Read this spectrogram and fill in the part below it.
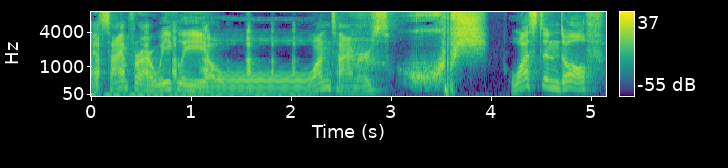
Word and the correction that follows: Dustin Wolf: excuse me, that's Dustin Wolf, was named the AHL Goalie of the Month.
